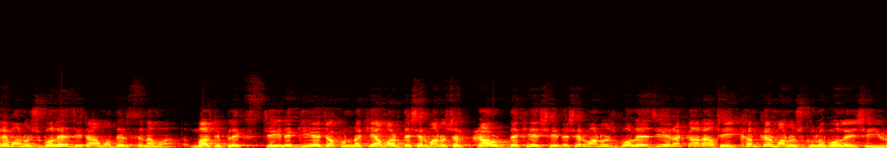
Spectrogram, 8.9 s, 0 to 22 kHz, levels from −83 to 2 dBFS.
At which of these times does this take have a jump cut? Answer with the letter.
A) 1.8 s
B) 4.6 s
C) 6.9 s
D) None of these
A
